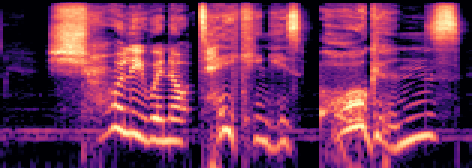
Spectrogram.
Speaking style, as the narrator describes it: hissed Shorty in horror

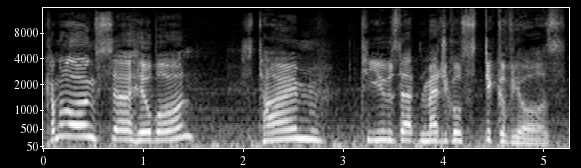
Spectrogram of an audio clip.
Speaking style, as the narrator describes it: Ark, as he runs up, he's going to yell out

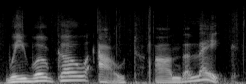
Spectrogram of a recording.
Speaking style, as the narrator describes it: said the master firmly

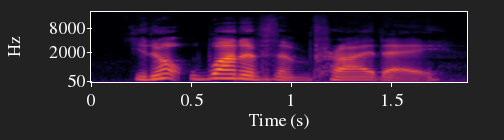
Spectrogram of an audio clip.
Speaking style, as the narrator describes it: said sharply

